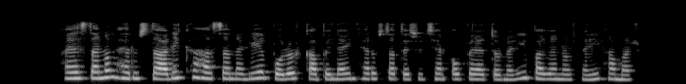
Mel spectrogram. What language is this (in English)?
Armenian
